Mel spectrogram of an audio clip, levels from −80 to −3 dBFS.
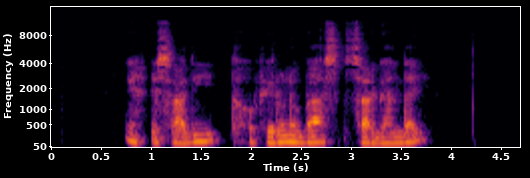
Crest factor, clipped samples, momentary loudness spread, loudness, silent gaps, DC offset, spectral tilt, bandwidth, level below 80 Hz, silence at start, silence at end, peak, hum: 20 dB; under 0.1%; 10 LU; -31 LUFS; none; under 0.1%; -5.5 dB/octave; 11.5 kHz; -64 dBFS; 0.75 s; 0.95 s; -12 dBFS; none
